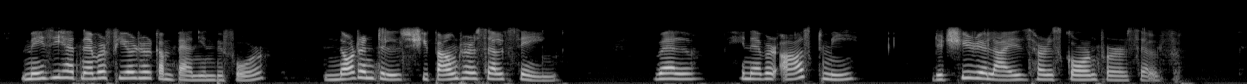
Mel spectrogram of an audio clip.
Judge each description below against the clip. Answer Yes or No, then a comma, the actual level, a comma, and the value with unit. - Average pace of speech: No, slow, 120 wpm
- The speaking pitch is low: No, high, 245 Hz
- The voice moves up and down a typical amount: Yes, average, 3.6 semitones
